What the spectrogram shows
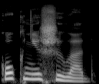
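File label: "кокни шылад", Komi, female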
